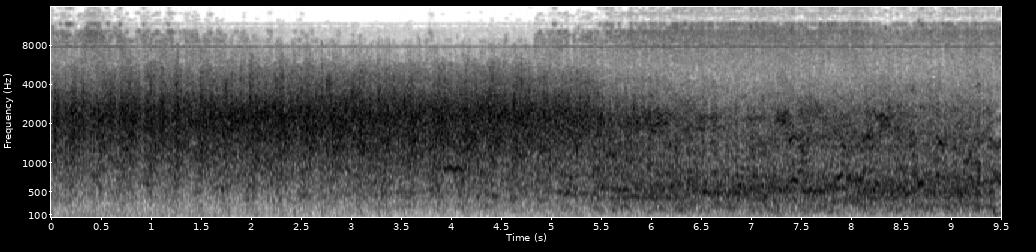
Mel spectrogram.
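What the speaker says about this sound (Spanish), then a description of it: "el público en pie dedica una tremenda ovación a Diarte" A stadium crowd at a 1981-82 Spanish first division football match between Betis and Barcelona gives a standing ovation, a dense, loud wash of applause and roaring that fills the whole stretch without a break.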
